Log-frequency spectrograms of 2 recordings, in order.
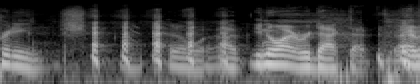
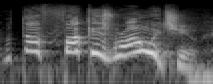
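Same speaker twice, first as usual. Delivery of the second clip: much higher, outraged; mock outrage; 5 dB louder than usual. Outraged at the doctor's doubt, mock outrage.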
